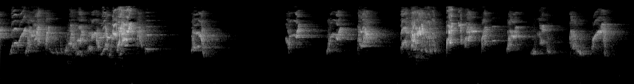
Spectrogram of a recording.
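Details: Lovebirds chirping in a busy scratchy run, then a pause, then a string of shorter sharp notes; recorded in early August 2019 with little human activity around.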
